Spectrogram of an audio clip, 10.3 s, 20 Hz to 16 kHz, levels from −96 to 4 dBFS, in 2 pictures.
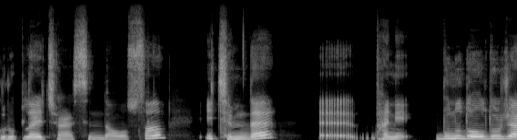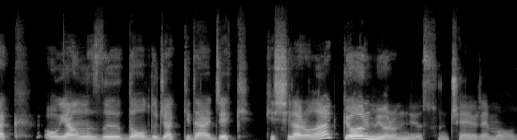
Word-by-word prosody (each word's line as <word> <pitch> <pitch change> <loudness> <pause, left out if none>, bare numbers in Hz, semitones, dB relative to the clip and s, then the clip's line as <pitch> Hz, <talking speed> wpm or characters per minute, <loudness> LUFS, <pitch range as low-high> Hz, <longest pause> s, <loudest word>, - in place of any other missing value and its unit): gruplar 230 0 -2
içerisinde 190 -3 -5
olsam 230 - -2 0.4
içimde, 255 - +1 0.5
eee, - - -6 0.2
hani, 230 -3 -3 0.3
bunu 270 +2 0
dolduracak 250 0 +3 0.2
o 230 0 -1
yalnızlığı 225 +1 +2
dolduracak, 220 +1 -1
giderecek 215 +2 -2
kişiler 220 -1 +1
olarak 325 - +1
görmüyorum 250 -8 +5
diyorsun 180 0 -13
çevremi 175 -3 -8
o 180 0 -14
230 Hz, 105 wpm, -25 LUFS, 210-250 Hz, 0.5 s, görmüyorum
